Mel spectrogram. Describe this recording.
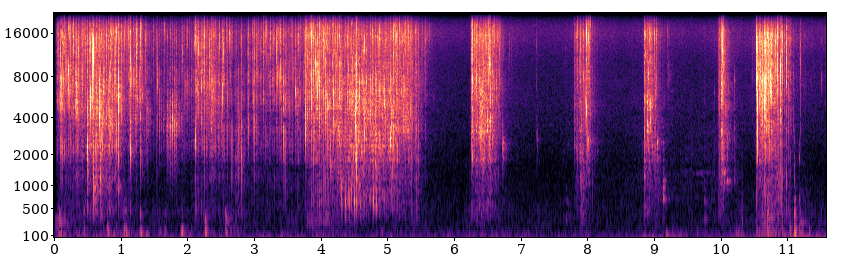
Sound effects > Objects / House appliances
Watering Can Pouring 2
Water pouring from a plastic watering can. Recorded with Rode NTG5.
water, liquid, pour, pouring, foley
